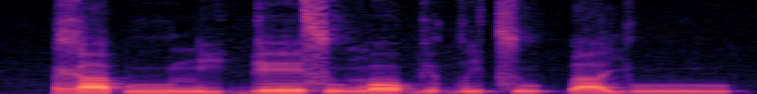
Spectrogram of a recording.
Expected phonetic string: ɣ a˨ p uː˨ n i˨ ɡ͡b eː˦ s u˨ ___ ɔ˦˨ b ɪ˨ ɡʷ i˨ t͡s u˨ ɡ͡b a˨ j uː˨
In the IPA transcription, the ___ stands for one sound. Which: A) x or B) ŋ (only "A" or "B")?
B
